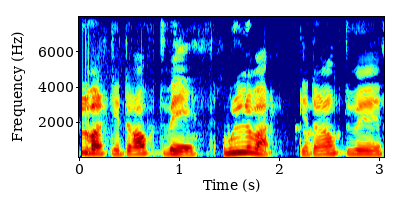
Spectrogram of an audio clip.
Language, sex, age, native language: Icelandic, male, 10, Icelandic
